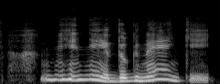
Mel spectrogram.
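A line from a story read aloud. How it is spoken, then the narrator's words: Ringing laughter. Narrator (Ukrainian): дзвінко розсміялася Флер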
